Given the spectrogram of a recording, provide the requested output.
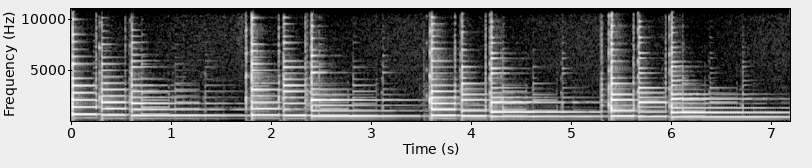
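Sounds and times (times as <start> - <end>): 
dry guitar loop in G minor: 0.0 - 7.1.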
